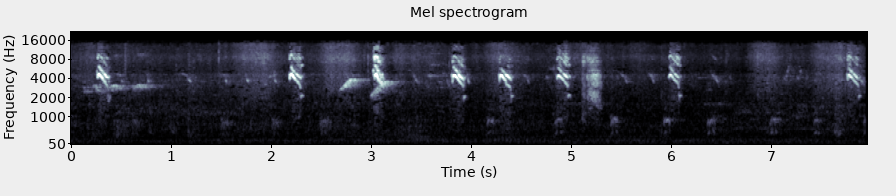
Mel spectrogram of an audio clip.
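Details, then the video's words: Streaked weaver, known locally as manyar kembang, in full song as tutor material for pet songbirds: rapid series of sharp, scratchy high notes and short buzzy trills, loud bursts every half second or so. "Manyar kembang dor untuk masteran burung kacer &murai batu anda"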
